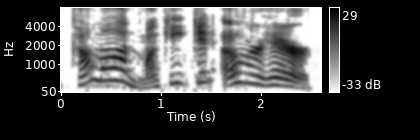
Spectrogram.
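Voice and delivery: high call to the monkey. Real, not acted. Calling the monkey.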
